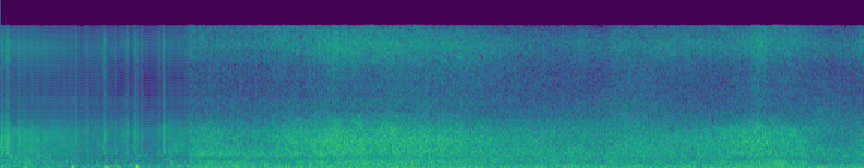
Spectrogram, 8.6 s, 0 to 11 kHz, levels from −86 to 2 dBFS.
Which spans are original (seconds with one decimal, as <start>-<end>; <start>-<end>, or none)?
1.9-8.6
